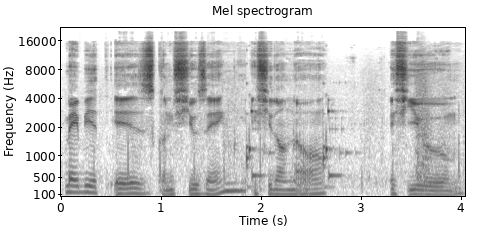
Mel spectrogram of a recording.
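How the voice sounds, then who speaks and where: A man casually commentating a live game stream, explaining things in a hesitant, halting, rambling way. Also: lowish voice. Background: music.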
